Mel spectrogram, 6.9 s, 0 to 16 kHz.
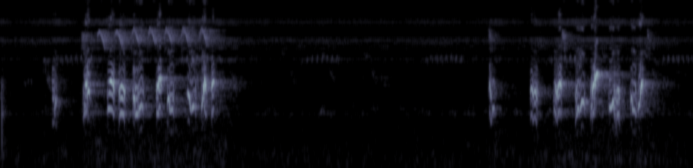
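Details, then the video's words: Red-whiskered bulbul in nonstop 'chopping' song played to attract wild birds: a long jumbled burst of rapid, rich warbled notes overlaid by a high thin trill, then after a pause a second chattering burst. "เสียงนกกรงตาแดงEp.158 สับไม่หยุด!! เปิดล่อนกป่าเข้า"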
